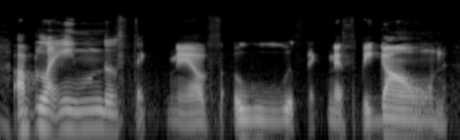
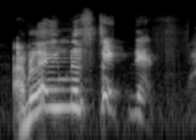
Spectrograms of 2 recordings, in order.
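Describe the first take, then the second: First: Slow, soft, put-on spooky voice; mock incantation. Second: Very high-pitched silly complaint; mock wail. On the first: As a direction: banish it with a drawn-out, hushed chant. Same blame redone as mock incantation. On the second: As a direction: blame it in a squeaky, put-on voice. Mock-blames his illness, silly high voice.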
